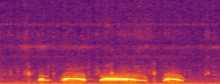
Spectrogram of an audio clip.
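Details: Tekukur, the spotted dove, kept as a lure bird at Subang while wild doves come to the yard; a soft stuttered lead-in then a level coo, a long sagging coo and a final short falling coo, over low background rumble.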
